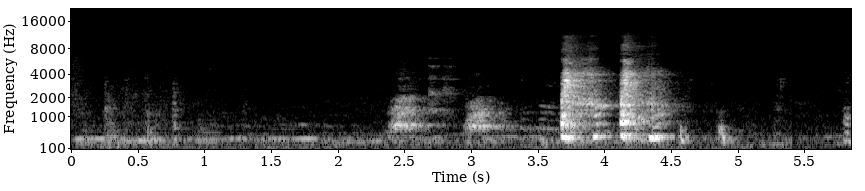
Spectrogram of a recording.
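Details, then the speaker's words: An adult patient in a deep breathing and coughing exercise breathes in through the nose while holding a pillow for comfort, then gives two deliberate, forceful voluntary coughs. "so now hold the pillow like this to provide a comfort and you breathe through your nose and cuff twice like this okay it's your turn"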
